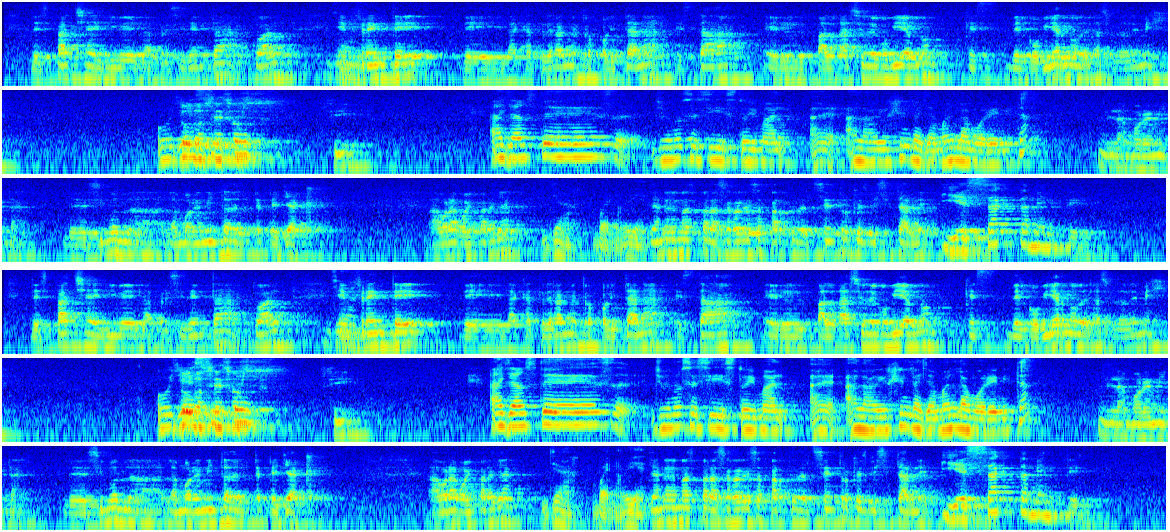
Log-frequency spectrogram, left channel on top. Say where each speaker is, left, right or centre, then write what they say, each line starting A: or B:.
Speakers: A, on the right (about 25°); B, on the right (about 55°).
A: despacha y vive la presidenta actual.
B: Ya.
A: Enfrente de la Catedral Metropolitana está el Palacio de Gobierno, que es del gobierno de la Ciudad de México.
B: Oye,
A: Todos
B: súper.
A: esos, sí,
B: Allá ustedes, eh, yo no sé si estoy mal, eh, a la Virgen la llaman la morenita.
A: la morenita. Le decimos la, la morenita del Tepeyac. Ahora voy para allá.
B: Ya, bueno, bien.
A: Ya nada más para cerrar esa parte del centro que es visitable. Y exactamente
